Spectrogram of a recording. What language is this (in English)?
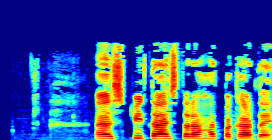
Pashto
